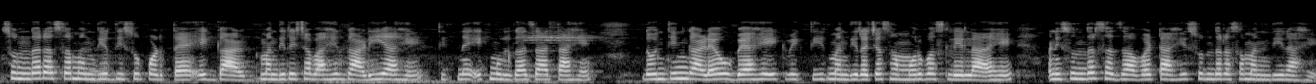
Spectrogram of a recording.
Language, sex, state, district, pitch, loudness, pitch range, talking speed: Marathi, female, Maharashtra, Nagpur, 235 Hz, -15 LUFS, 225-245 Hz, 170 wpm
